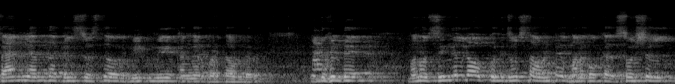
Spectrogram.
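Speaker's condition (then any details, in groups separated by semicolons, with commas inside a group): No condition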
